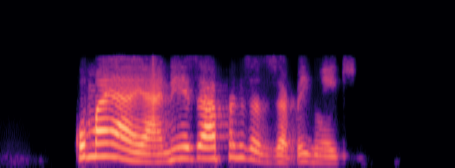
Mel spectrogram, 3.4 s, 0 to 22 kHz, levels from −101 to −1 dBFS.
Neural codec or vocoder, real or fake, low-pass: codec, 16 kHz, 1 kbps, X-Codec, HuBERT features, trained on balanced general audio; fake; 5.4 kHz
